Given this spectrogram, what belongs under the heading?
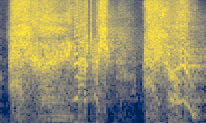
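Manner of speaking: very high, put-on yelps; mock loud wailing. Child being swatted with a broom, mock wailing. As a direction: imitate noisy cries during a harmless broom beating. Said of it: "소리는 엄청 커근데".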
